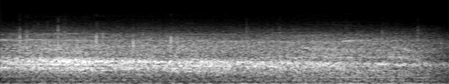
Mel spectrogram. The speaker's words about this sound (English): I feel like we need to get like sound effects because I clap all the time and I'm always like, yay! But it just sounds hollow.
